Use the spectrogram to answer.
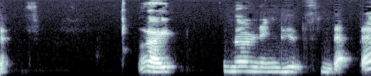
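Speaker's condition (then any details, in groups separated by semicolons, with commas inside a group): Cerebral palsy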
